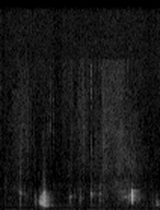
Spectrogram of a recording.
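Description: Near silence broken by two short, faint rustles of sheets of paper being handled, about half a second in and again near the end.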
